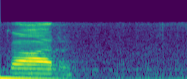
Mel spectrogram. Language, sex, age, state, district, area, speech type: Punjabi, female, 45-60, Punjab, Mohali, urban, read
